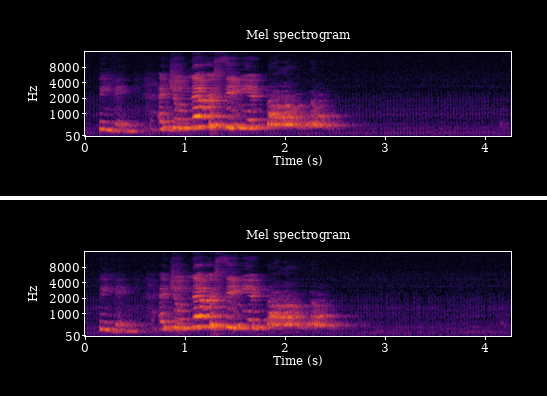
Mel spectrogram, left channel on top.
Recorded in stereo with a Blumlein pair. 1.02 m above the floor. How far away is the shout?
About 2 m.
